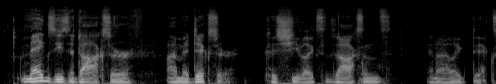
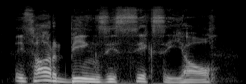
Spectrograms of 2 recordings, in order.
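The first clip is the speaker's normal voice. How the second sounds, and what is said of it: Put-on American cowboy accent. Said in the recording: “I try my American... my cowboy accent.”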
